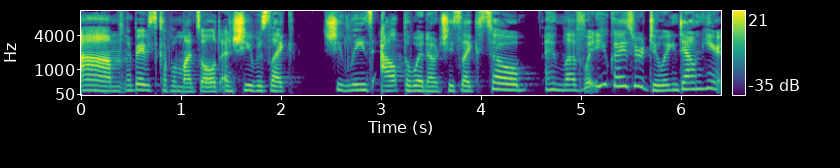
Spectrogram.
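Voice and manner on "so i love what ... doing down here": sugary, fake-sweet, put-on friendly gush. Retelling what an upstairs neighbor said from her window: imitating the neighbor's fake-sweet voice. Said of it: "This is exactly what she sounded like".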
